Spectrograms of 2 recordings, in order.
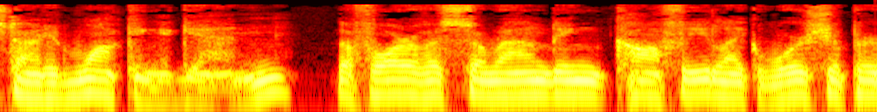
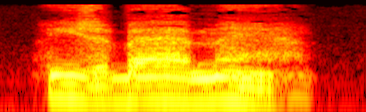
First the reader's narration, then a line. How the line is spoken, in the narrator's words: Coffee said, but in a lower voice this time, as if he was not quite sure of what he was saying or what it meant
